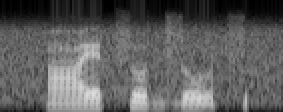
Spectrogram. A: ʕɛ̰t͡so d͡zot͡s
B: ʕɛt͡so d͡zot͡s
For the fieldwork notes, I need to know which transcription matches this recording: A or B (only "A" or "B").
B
